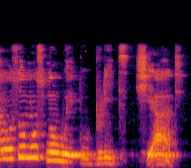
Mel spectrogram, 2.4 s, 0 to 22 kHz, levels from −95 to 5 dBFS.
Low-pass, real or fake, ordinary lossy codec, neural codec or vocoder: 7.2 kHz; real; Opus, 64 kbps; none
